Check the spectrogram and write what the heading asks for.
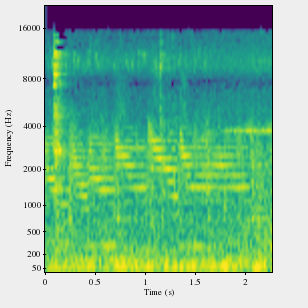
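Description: Lentil vadas deep-frying in hot oil, a steady sizzle, under faint background music.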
